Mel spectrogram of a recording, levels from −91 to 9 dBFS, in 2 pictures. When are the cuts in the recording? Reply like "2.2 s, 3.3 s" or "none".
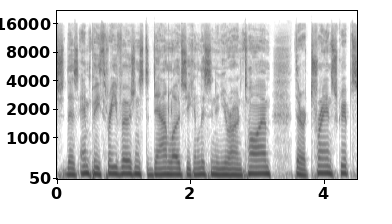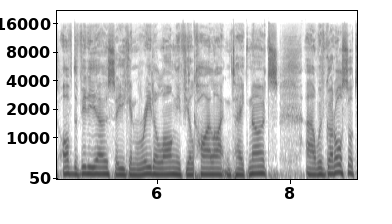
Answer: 6.5 s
